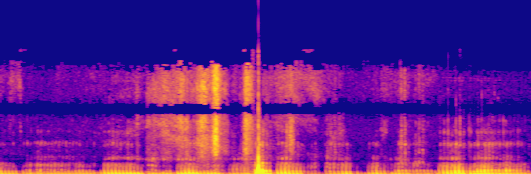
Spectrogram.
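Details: Close, loud purring from Eric, a pet cat at home on a Sunday morning near feeding time: deep rattling pulses in roughly one-second breathing cycles, with a brief sharp click in the middle.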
